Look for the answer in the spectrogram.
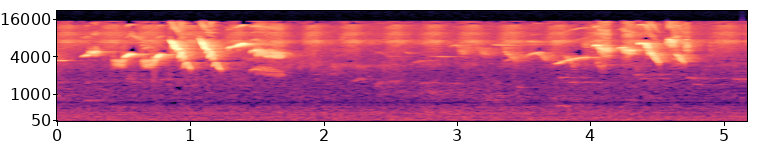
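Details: Male Double-collared seedeaters dueling, three arriving at once. Two fast phrases of high slurred whistles and steep chips are separated by a brief pause.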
